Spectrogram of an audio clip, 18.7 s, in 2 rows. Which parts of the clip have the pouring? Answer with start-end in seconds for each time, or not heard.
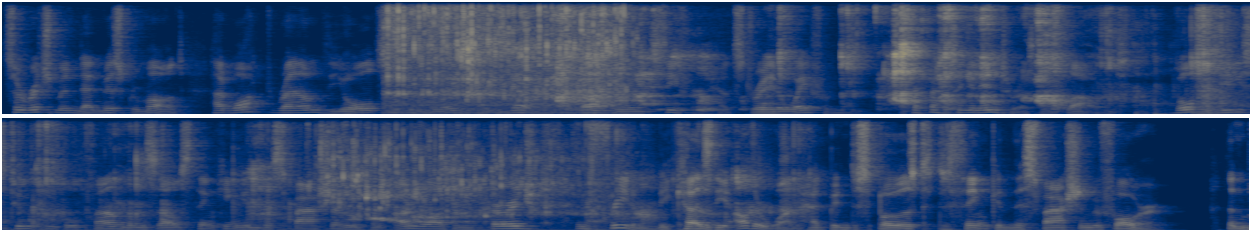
2.9-4.8, 11.6-14.1.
